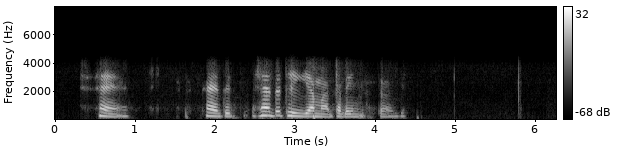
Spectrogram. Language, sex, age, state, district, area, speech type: Santali, female, 18-30, West Bengal, Bankura, rural, conversation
